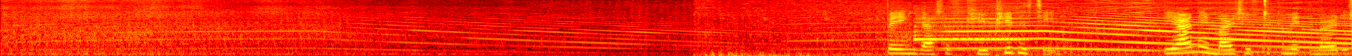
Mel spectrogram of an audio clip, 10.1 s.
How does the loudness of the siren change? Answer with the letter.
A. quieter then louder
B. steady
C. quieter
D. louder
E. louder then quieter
D.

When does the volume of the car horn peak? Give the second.
7 s.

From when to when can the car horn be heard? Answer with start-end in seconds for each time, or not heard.
5.2-7.8.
